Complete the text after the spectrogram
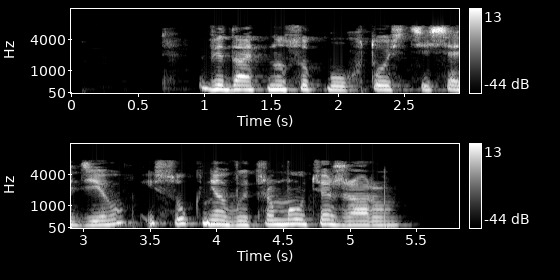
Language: Belarusian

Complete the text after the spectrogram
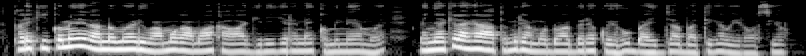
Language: Kikuyu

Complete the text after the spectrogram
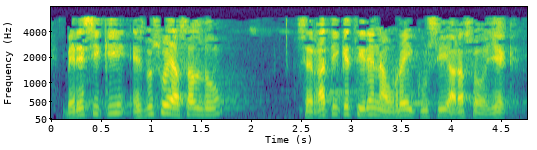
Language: Basque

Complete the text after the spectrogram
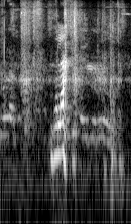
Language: Maithili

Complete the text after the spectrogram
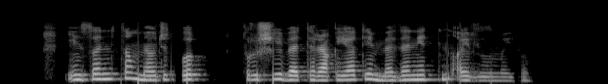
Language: Uyghur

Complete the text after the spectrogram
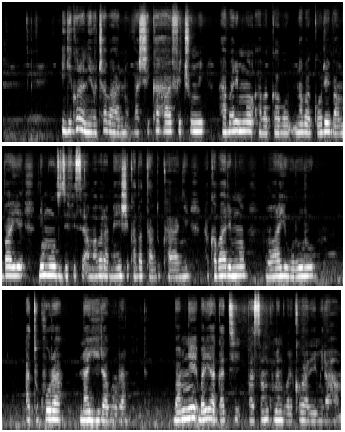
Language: Rundi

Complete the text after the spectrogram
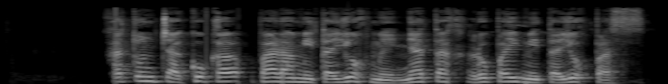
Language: Ayacucho Quechua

